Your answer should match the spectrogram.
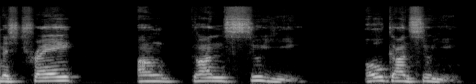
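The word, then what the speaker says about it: Ogunsuyi: um and his name is Trey Ang gansui o gansui it's spelled o g u n Su u y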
